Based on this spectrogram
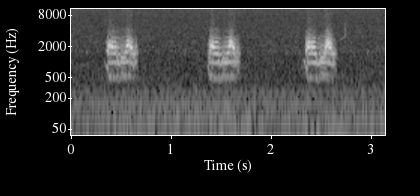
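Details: Common quail (Coturnix coturnix) calling on 19 February 2024: three short, liquid, clipped phrases, about one per second, each with a quick double-noted lilt, over a faint low hum.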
